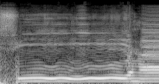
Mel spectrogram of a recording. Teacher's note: الف سے پہلے ہا کے اوپر زبر ہے، الف مدہ ہوگا، اس کو بھی تھوڑا سا کھینچ کر کے پڑھیں گے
